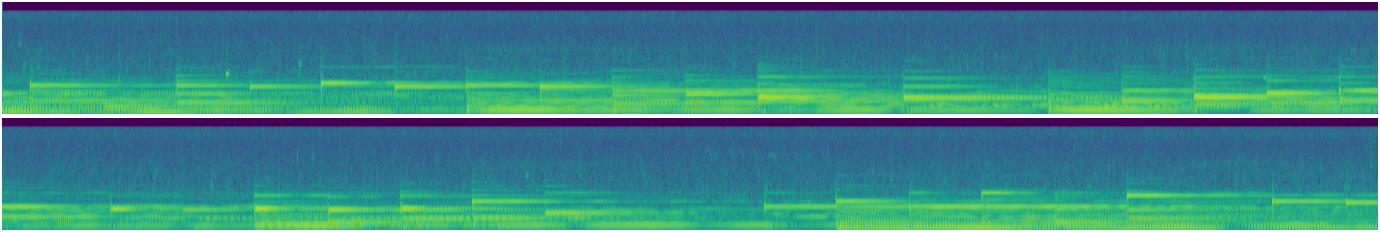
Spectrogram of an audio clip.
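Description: Slow, gentle solo piano music: unhurried single notes and chords that ring and fade over long-held low bass notes.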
